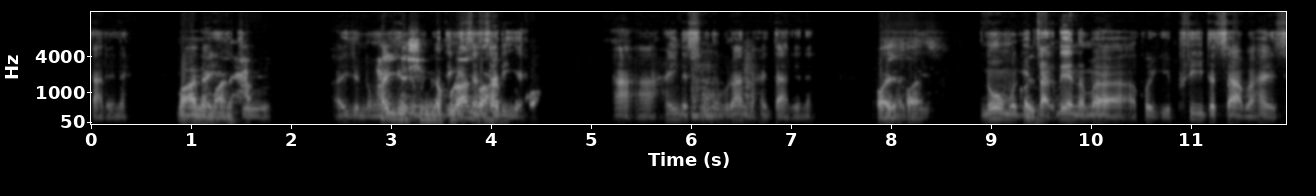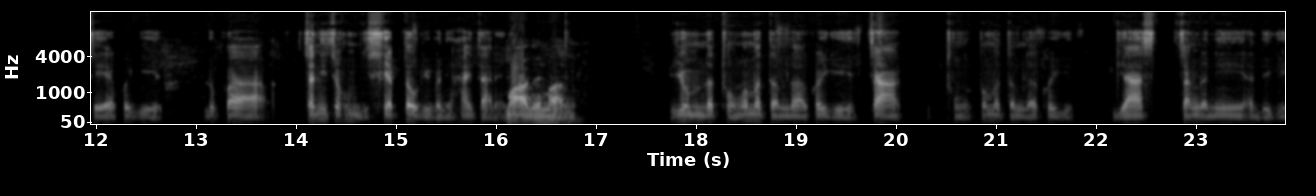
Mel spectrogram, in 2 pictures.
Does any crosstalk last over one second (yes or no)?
yes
